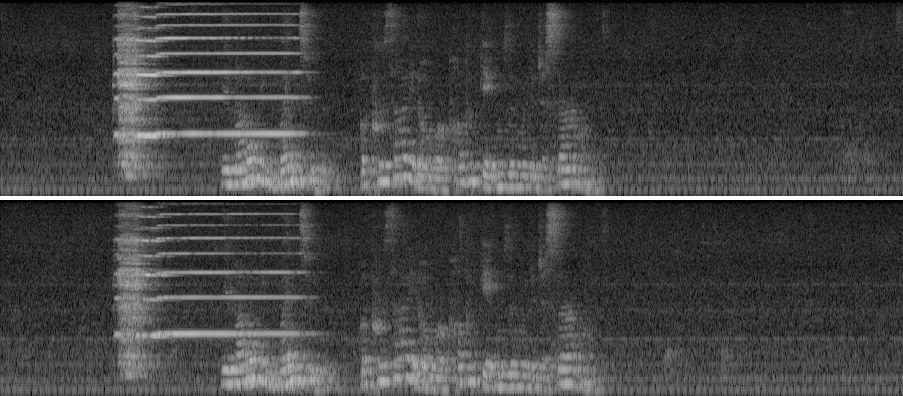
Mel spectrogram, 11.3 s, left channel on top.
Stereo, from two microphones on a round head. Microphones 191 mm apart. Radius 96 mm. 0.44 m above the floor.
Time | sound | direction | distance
1.4 | a violin | 35° left (ahead or behind) | 0.9 m
2.8 | a woman speaking | 15° left (ahead or behind) | 3.5 m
